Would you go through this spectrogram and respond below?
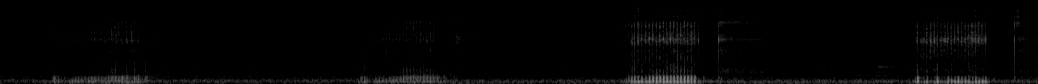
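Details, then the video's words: Sleeping dog in Sao Paulo, Brazil, recorded November 26, 2017, giving loud snores: rough, rasping breaths in paired bursts, an inhale and a shorter exhale, recurring about every three seconds, with quiet room noise between. "Snoring Doggo"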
